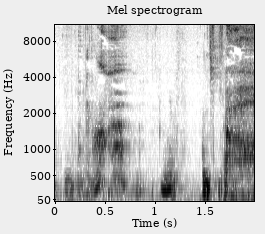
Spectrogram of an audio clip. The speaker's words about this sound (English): And you also said, let's not even talk. Let's just have the sound of us drinking it.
